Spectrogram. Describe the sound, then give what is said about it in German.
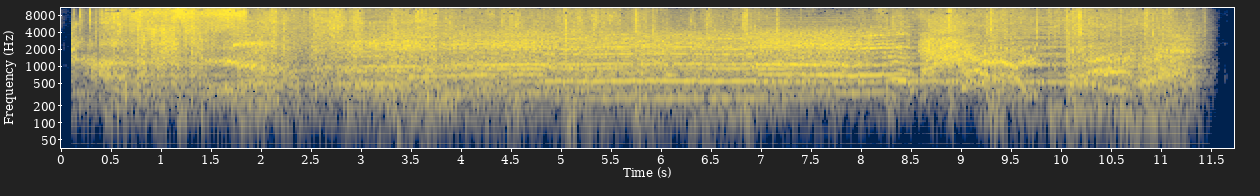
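A loud, sustained monstrous scream from a creature in a horror film, with shrill, grinding overtones and a rough, gurgling texture, layered over heavy rumbling noise, lasting about ten seconds before cutting off abruptly. “und sich quasi dann auch vor allen anderen entwickelt und Arme bildet und schon viele verschiedene Leute tötet, da macht's einen Schrei.”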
